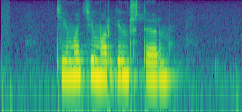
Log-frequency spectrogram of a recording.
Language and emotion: Russian, neutral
